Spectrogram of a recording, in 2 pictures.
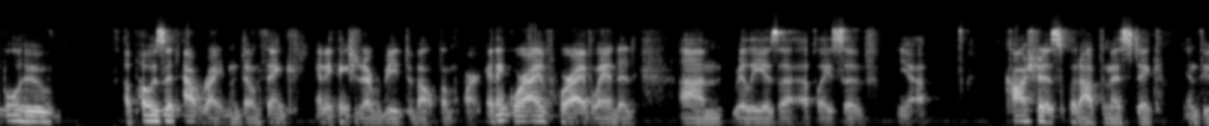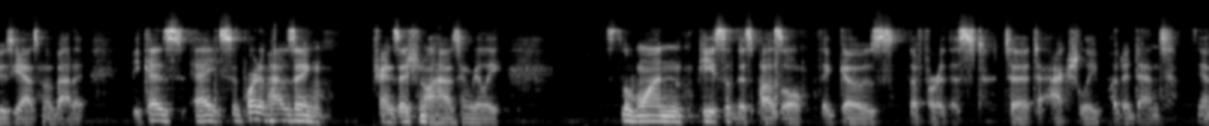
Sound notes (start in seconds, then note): none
